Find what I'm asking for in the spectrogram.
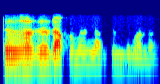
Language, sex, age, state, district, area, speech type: Marathi, male, 18-30, Maharashtra, Gondia, rural, conversation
